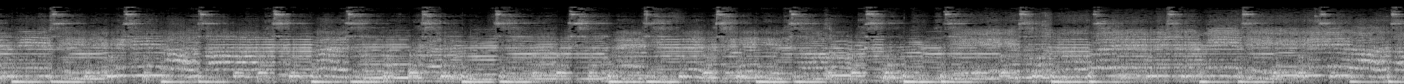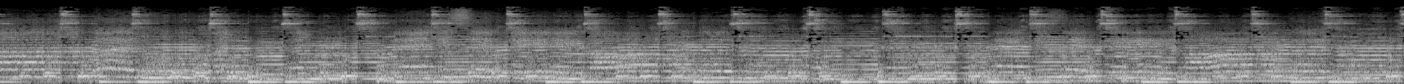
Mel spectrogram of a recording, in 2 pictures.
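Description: A devotional prayer song: singing over a steady, evenly repeating percussion beat.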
